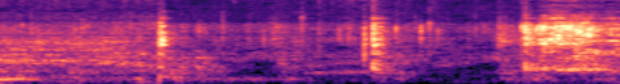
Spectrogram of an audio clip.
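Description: Butter sizzling in a frying pan over medium-low heat, a steady soft crackle with a few sharper pops and stirring scrapes, close and alone.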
